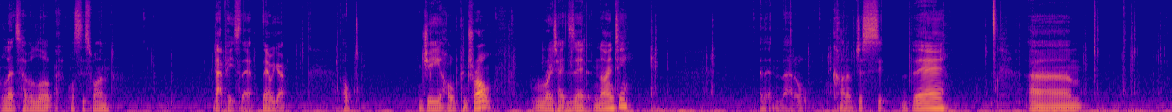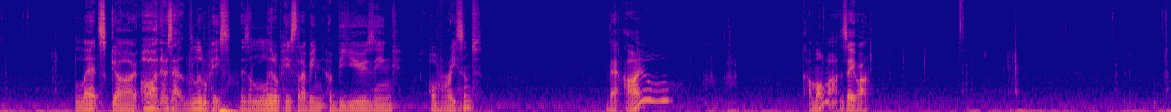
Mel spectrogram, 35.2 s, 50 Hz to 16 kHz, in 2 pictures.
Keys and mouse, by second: 0.2-2.2 drag, 2.2-17.8 middle drag, 6.2 g, 8.1 r, 9.7 KP_7, 10.5 g, 11.7 s, 12.3 g, 17.8 click, 18.0-29.8 middle drag, 18.2 Tab, 19.9 Tab, 29.8 click, 29.9 middle drag, 30.1 click, 30.2-30.5 middle drag, 30.5-32.0 drag, 32.0-33.5 middle drag, 32.7 Tab, 33.5-34.2 drag, 34.2-35.1 middle drag.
